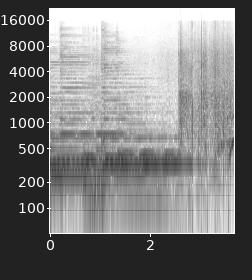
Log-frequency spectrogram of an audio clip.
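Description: An acoustic guitar rings out with a final chord and stops.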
